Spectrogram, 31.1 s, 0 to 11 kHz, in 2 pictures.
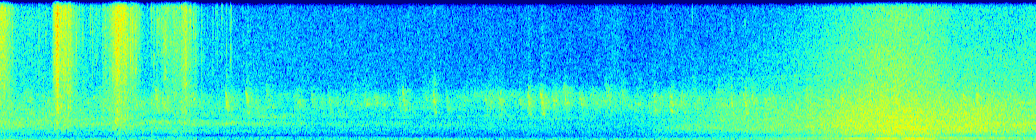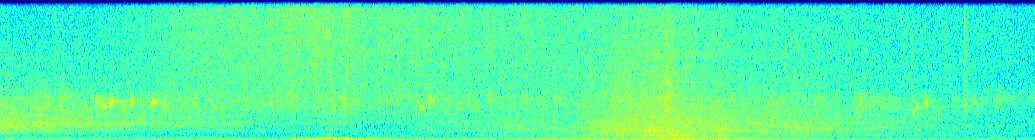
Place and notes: Stepping on leaves, Birds singing, Traffic Sound, Zoom H6 M/S
16 January, 13:02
